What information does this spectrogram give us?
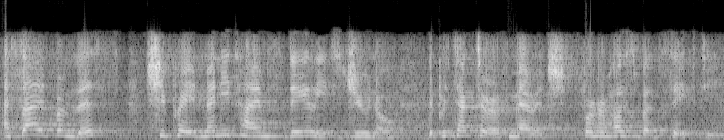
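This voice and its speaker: A woman's voice: on the high side, moderate pace, few pauses, highs cut off, a little hiss or hum. A woman narrating a scripted radio play as a storyteller, in a formal, literary, dramatic manner. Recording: echoey hall reverb, clear music behind.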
